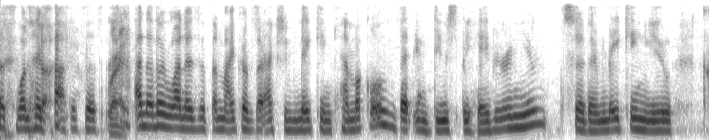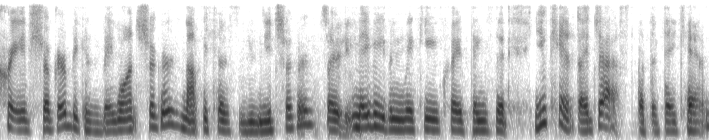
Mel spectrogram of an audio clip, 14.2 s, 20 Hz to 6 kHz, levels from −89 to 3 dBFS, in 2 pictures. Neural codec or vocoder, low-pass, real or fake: codec, 24 kHz, 3 kbps, HILCodec; 5.4 kHz; fake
